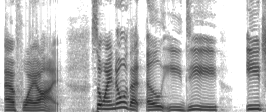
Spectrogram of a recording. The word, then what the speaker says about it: LED: It's LED, LED screen, not LED. So you pronounce this as the individual letters.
